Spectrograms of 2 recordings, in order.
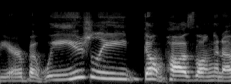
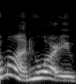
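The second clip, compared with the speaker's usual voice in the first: play-acted daring, challenging, pitched-up tone; 5 semitones higher than usual. Retelling what her inner voice said to her: imitating a challenging tone. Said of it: "challenging kind of way".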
